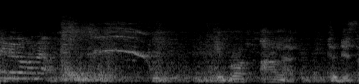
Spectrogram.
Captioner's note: screams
